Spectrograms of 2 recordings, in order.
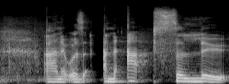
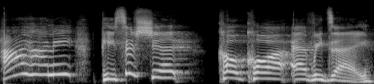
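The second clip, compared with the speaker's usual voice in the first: put-on voice pitched very high. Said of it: "no, that's Teresa".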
